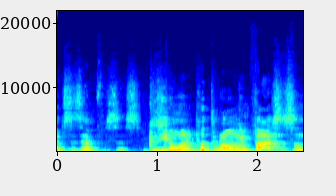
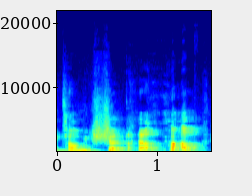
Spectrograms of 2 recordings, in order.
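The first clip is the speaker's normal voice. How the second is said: ordinary delivery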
